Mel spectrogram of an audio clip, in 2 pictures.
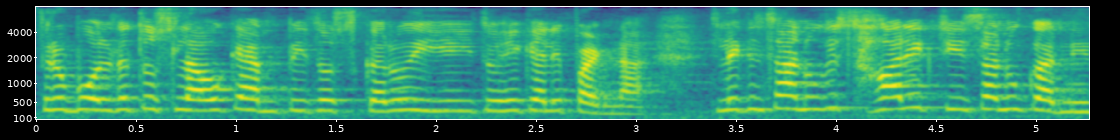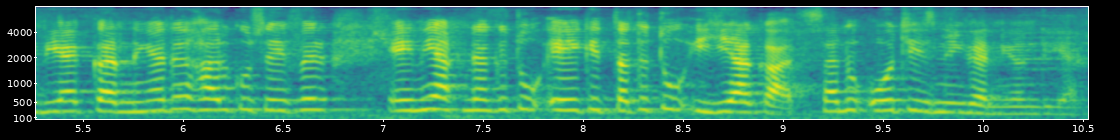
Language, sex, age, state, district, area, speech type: Dogri, female, 18-30, Jammu and Kashmir, Jammu, urban, spontaneous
